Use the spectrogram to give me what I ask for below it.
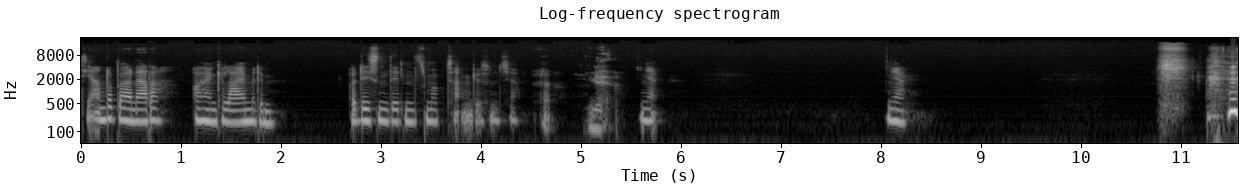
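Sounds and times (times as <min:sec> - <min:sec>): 
speech: 0:00.0 - 0:02.0, 0:02.7 - 0:05.9, 0:08.0 - 0:08.4, 0:10.8 - 0:11.5
sniffle: 0:10.7 - 0:11.2.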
